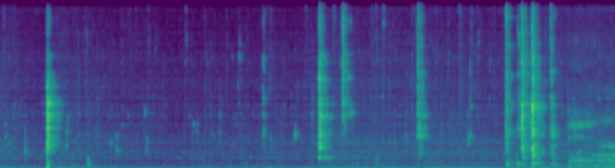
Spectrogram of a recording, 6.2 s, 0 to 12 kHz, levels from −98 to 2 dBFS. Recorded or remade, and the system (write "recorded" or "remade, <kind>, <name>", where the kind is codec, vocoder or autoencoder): remade, vocoder, Vocos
